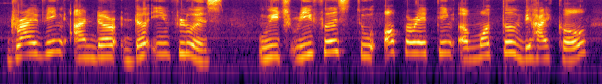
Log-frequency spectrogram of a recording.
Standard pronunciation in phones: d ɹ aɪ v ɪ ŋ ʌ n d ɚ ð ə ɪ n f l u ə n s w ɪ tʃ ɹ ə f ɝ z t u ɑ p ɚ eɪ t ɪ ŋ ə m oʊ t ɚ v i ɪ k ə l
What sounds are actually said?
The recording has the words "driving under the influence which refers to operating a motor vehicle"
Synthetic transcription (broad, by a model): d ɹ aɪ v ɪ ŋ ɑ n d ɚ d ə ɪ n f l u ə n s w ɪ tʃ ɹ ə f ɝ s t u ɑ p ɚ eɪ t ɪ ŋ ə m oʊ t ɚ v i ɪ k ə l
